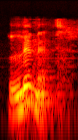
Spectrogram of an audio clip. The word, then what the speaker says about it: limit: Okay, and the next word is limit. Limit, we stress on the first syllable.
